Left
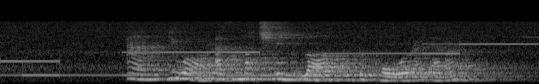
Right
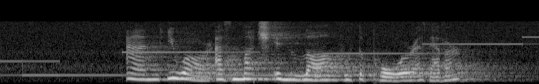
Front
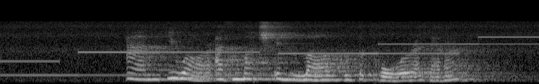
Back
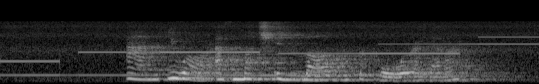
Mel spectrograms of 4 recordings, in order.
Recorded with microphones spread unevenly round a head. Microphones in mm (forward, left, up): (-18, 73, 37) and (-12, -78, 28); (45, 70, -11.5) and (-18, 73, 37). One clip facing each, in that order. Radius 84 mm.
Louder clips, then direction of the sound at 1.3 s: Right 12 dB, even; 85° right.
